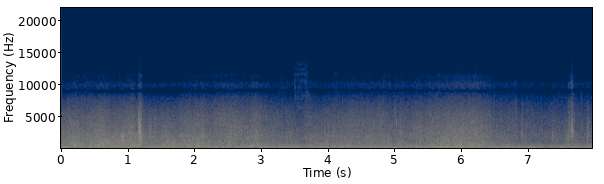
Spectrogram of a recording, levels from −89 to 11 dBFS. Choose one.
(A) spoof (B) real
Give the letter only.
A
